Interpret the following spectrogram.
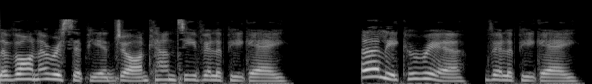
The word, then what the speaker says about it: Villepigue: War one Medal of Honor recipient John Canty Villa Piguet early career Villa Piguet pronounced Phil you H pig was born in Camden Kershaw County South Carolina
